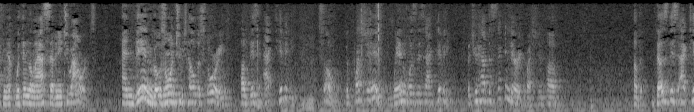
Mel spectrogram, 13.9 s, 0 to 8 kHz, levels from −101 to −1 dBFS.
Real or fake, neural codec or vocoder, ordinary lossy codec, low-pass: real; none; MP3, 32 kbps; 7.2 kHz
